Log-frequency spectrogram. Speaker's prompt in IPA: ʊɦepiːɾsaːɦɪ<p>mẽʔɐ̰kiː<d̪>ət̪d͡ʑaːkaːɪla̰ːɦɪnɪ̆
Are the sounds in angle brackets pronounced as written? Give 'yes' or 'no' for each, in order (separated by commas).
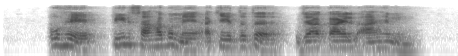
no, yes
